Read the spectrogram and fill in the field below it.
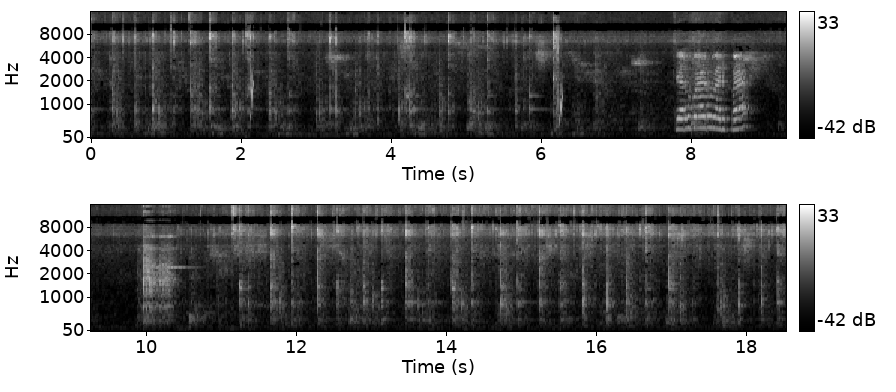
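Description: A metal spoon scrapes and clatters against a metal pan as nuts and lentils are stirred.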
